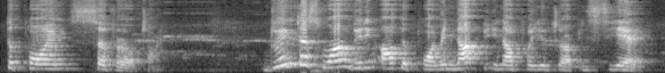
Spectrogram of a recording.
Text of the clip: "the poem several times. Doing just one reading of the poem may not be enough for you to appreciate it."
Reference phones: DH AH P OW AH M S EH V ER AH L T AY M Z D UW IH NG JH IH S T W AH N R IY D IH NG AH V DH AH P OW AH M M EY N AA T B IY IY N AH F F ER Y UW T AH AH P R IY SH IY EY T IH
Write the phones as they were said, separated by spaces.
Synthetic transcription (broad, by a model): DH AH P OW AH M S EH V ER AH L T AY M D UW IH NG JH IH S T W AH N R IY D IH NG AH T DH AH P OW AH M M EY N AA T B IY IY N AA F F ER Y UW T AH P IY S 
